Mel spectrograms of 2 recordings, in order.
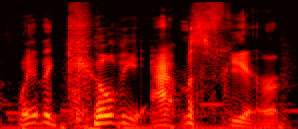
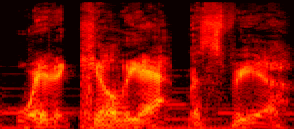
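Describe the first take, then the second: First: It is said in a clear, plain voice. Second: It is said in a raspy chain-smoker voice.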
